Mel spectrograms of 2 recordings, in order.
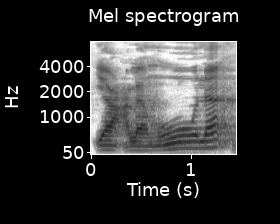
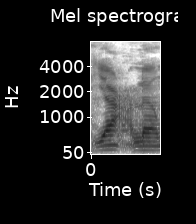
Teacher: jadi karena berhenti maka disukunkan huruf terakhirnya. Ya'lamun, boleh 2, boleh 4, boleh 6 harokat cara membacanya. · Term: mad arid li sukun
